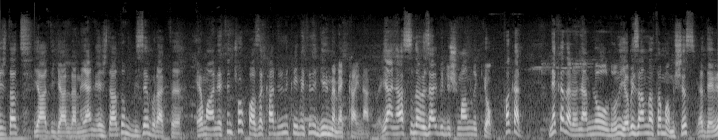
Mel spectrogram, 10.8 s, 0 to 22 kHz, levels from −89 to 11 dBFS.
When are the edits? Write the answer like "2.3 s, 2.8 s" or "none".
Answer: none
